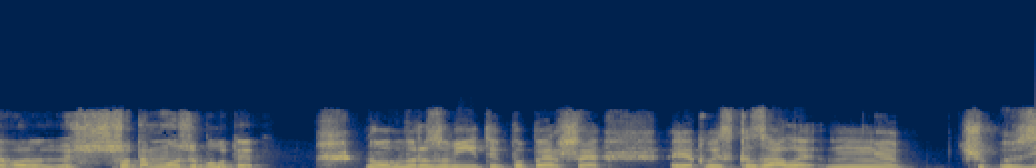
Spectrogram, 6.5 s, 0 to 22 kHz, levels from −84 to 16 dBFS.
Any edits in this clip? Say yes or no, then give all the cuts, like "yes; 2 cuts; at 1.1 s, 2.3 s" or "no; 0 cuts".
no; 0 cuts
